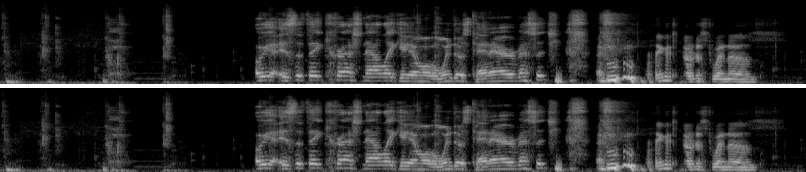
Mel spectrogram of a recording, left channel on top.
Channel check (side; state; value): both; normal; correlation 0.92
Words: Oh yeah, is the fake crash now like a Windows 10 error message? I think it's still just Windows.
